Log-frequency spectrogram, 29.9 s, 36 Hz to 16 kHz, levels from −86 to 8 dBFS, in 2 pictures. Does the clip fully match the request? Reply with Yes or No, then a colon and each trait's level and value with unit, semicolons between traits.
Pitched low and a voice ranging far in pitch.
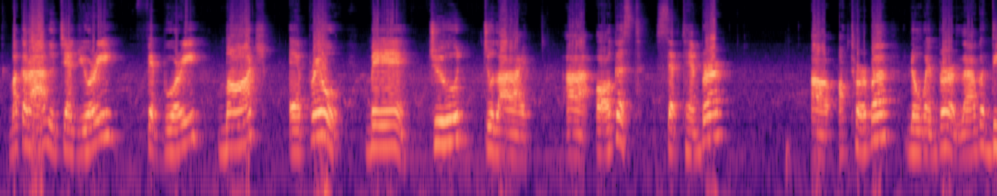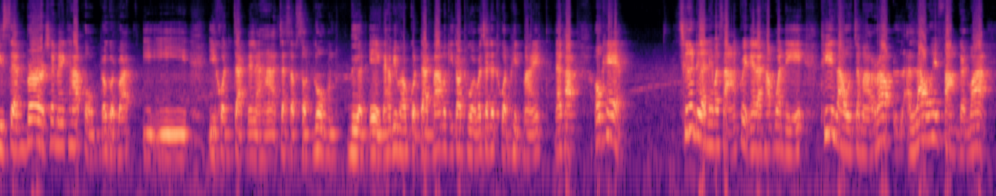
No: high, 200 Hz; wide, 8.5 semitones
